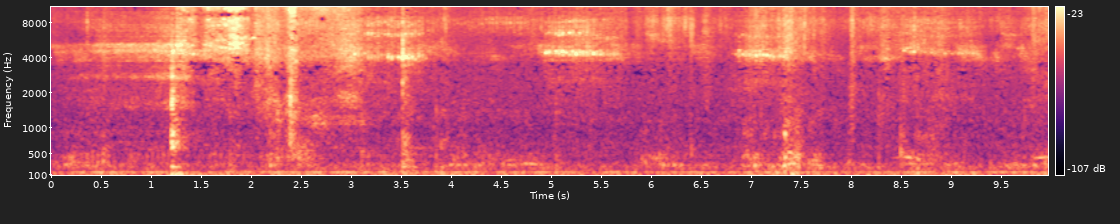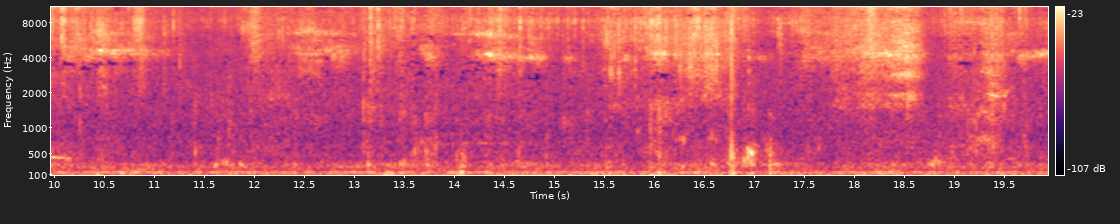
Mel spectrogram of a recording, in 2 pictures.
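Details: A mother cat with adopted kittens, heard as a low, steady purring rumble that runs unbroken through the whole stretch, with faint, thin high squeaks and soft clicks scattered above it.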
